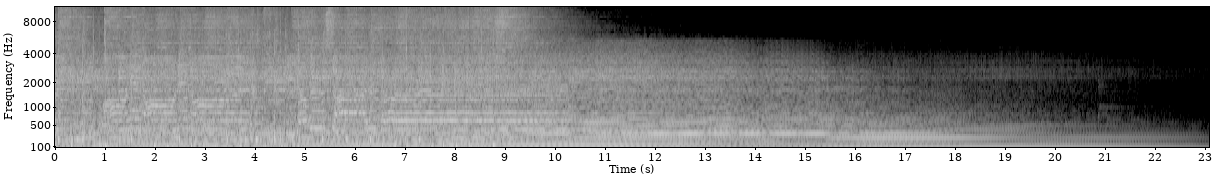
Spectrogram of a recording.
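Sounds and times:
distorted electric guitar chord: 0:00.0 - 0:22.8.

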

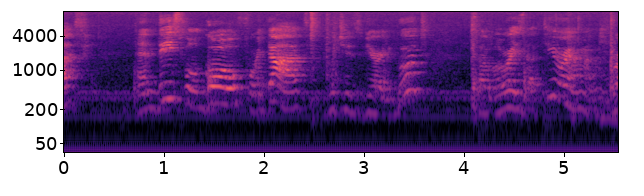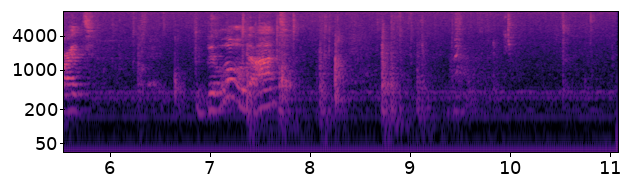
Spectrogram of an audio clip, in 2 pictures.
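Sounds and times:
steady room hum: 0:00.0 - 0:11.0.

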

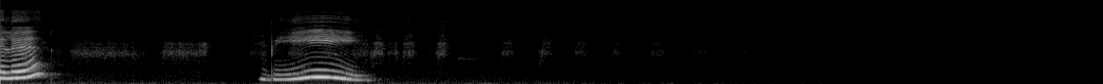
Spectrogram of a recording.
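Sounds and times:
marker scratching on paper: 0:00.6 - 0:11.0.

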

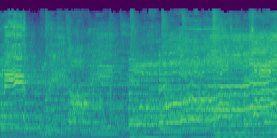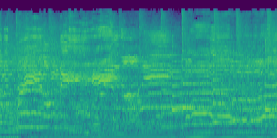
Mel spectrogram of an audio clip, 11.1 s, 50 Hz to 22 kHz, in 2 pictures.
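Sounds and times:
band with sustained bass: 0:00.0 - 0:11.0
choir and congregation singing: 0:00.0 - 0:11.0.

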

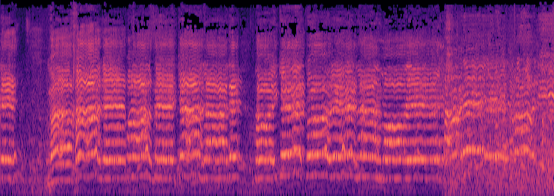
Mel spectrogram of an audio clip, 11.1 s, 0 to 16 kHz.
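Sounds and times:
crowd talking and calling: 0:00.0 - 0:11.0
outdoor background noise: 0:00.0 - 0:11.0
women singing slow melody: 0:00.0 - 0:11.0.

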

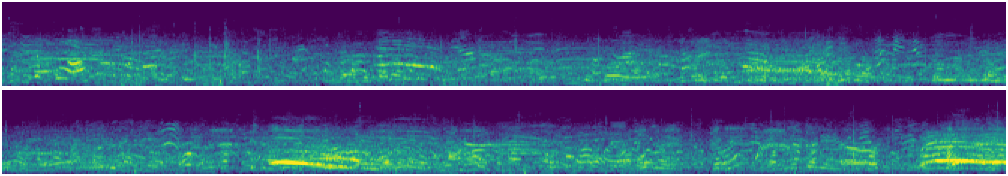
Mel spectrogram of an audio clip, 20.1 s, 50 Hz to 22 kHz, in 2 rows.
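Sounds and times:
voices calling out and chattering: 0:00.0 - 0:20.0.

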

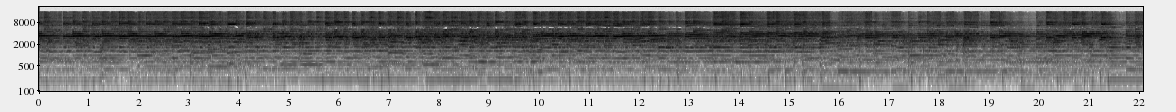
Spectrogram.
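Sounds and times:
folk song from vinyl record: 0:00.0 - 0:22.0.

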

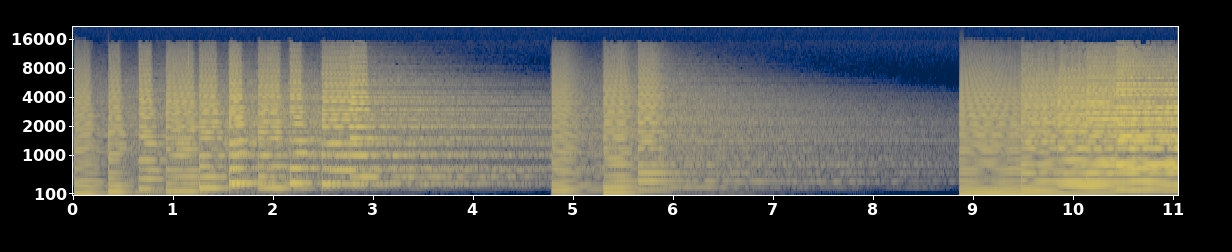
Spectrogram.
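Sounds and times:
synthesizer chords with reverb: 0:00.0 - 0:11.0.

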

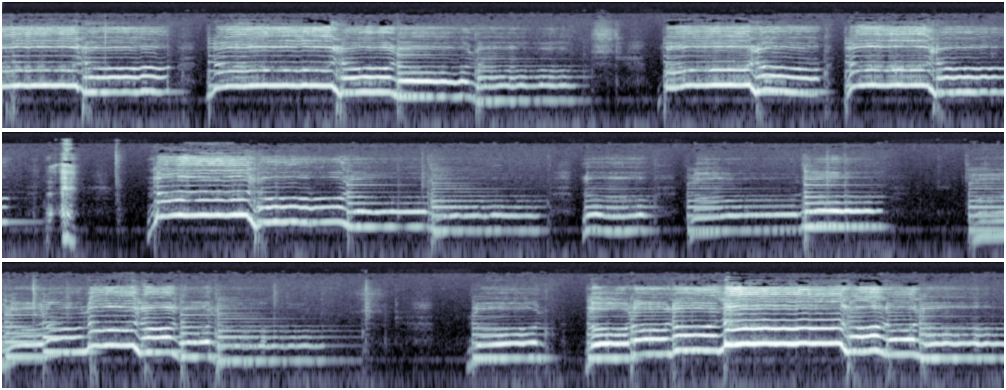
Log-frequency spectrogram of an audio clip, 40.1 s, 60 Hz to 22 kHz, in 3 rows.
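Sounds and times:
person singing vocal scales: 0:00.0 - 0:08.0, 0:08.8 - 0:14.4, 0:15.3 - 0:25.2, 0:26.3 - 0:31.6, 0:32.9 - 0:40.0.

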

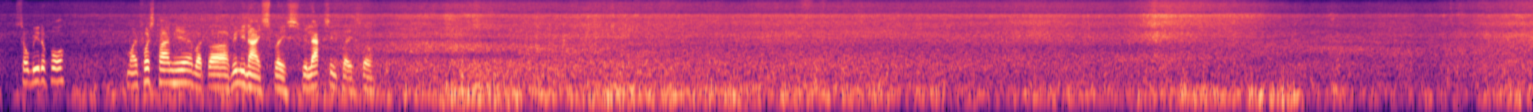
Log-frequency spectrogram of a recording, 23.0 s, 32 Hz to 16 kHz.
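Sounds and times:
wind buffeting microphone: 0:05.4 - 0:14.4, 0:17.6 - 0:22.9.

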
